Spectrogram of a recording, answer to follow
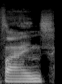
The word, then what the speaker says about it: Fiennes: Ralph Ralph Fiennes. Fiennes. Ralph Fiennes, by far, by far.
